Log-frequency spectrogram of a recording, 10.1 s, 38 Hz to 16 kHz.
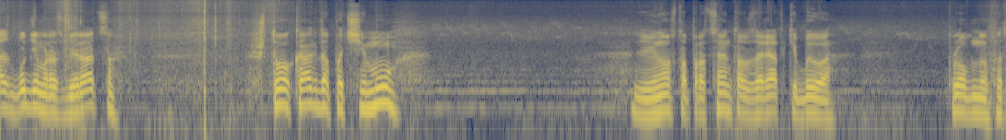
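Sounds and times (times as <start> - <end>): flying insect buzzing: 0.0 - 10.0.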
